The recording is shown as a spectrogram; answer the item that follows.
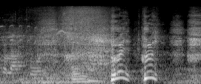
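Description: Men's voices: a jumble of talk in the first second, then two short, loud shouts about a second in, half a second apart, like the exclamation "hey!"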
